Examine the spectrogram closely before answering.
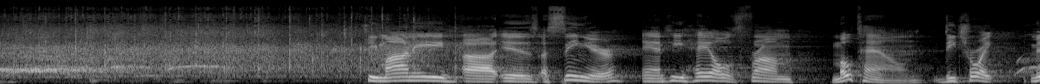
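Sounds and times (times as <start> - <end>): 
audience clapping: 0.0 - 5.0
speech: 3.7 - 10.3.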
